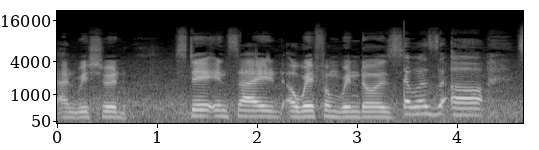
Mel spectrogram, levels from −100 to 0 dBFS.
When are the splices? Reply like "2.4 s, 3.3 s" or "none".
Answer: 3.5 s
